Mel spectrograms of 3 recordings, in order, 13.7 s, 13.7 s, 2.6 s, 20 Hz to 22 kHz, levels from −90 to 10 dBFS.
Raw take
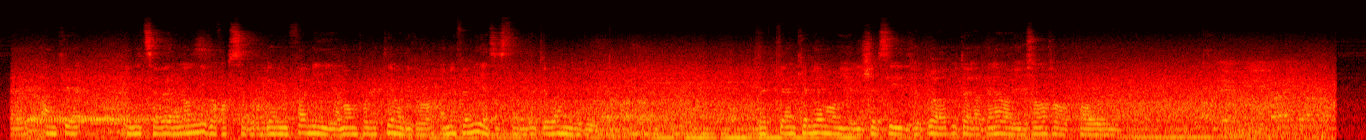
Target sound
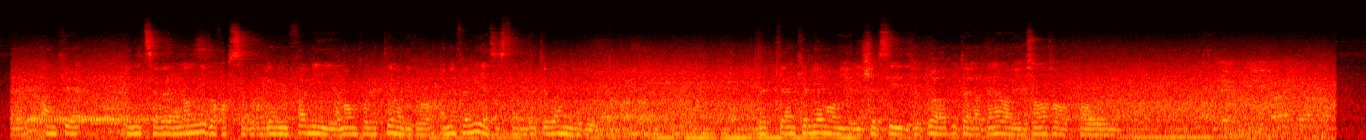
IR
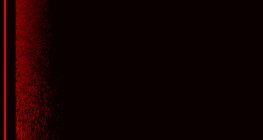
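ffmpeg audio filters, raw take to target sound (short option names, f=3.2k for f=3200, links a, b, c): -filter_complex "[0:a]asplit=2[a][b];[b]aderivative[c];[1:a]atrim=start_sample=2205,lowpass=3.5k[d];[c][d]afir=irnorm=-1:irlink=0,volume=6dB[e];[a][e]amix=inputs=2:normalize=0"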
